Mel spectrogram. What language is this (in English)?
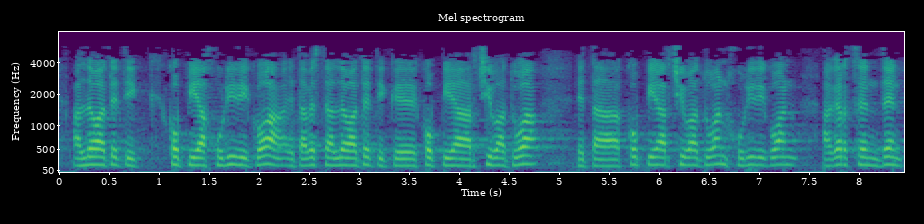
Basque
